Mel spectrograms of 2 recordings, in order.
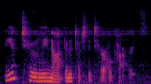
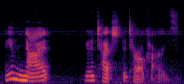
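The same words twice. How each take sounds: First: Secretive unvoiced whisper. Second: Said in the usual way. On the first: Puppet swears off tarot cards in a whisper. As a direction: breathe it as a secret, no voice.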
